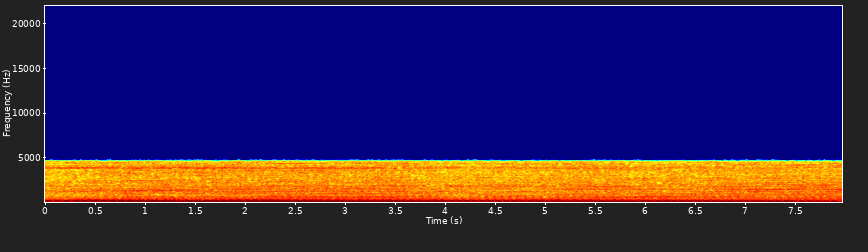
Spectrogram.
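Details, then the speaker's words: Factory Five XTF after refitting an exhaust pipe that had been slipped in too far and was touching; steady, even idle with deep exhaust note and no rattle. "used to Rattle right in here remember it's pulling out I even mentioned in one of the other videos it was rattling um it's not doing that now thankfully"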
